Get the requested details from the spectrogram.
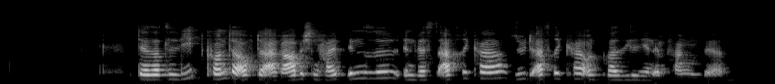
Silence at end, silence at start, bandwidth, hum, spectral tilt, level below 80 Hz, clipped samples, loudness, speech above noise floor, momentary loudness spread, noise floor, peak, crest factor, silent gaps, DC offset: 0.5 s; 1.4 s; 7.6 kHz; none; -1 dB/octave; -84 dBFS; under 0.1%; -23 LUFS; over 67 dB; 12 LU; under -90 dBFS; -4 dBFS; 20 dB; none; under 0.1%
